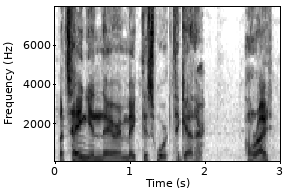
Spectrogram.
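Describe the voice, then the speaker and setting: A man's voice: mid-range voice, expressive, slight background noise, close to an everyday voice. Man playing a placating, diplomatic town official. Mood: reassuring. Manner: measured, conciliatory, sighing speechmaker. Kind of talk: video game voice acting.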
